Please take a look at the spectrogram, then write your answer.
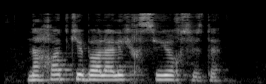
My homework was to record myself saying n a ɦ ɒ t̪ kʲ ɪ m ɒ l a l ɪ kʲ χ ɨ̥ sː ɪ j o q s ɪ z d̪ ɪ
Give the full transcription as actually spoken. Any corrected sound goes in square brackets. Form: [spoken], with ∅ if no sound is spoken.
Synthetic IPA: n a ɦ ɒ t̪ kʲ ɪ [b] ɒ l a l ɪ kʲ χ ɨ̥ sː ɪ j o q s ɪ z d̪ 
